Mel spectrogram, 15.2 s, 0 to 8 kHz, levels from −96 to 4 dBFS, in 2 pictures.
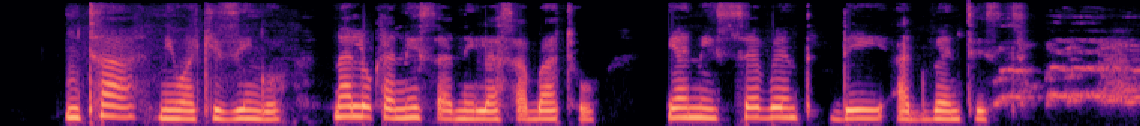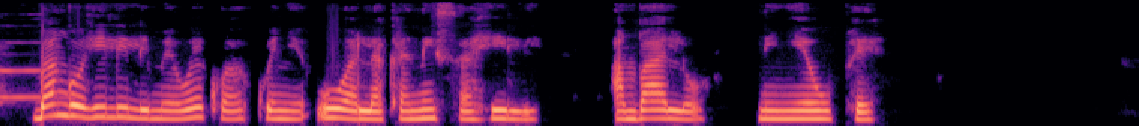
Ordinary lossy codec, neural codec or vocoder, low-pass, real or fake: AAC, 48 kbps; none; 7.2 kHz; real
